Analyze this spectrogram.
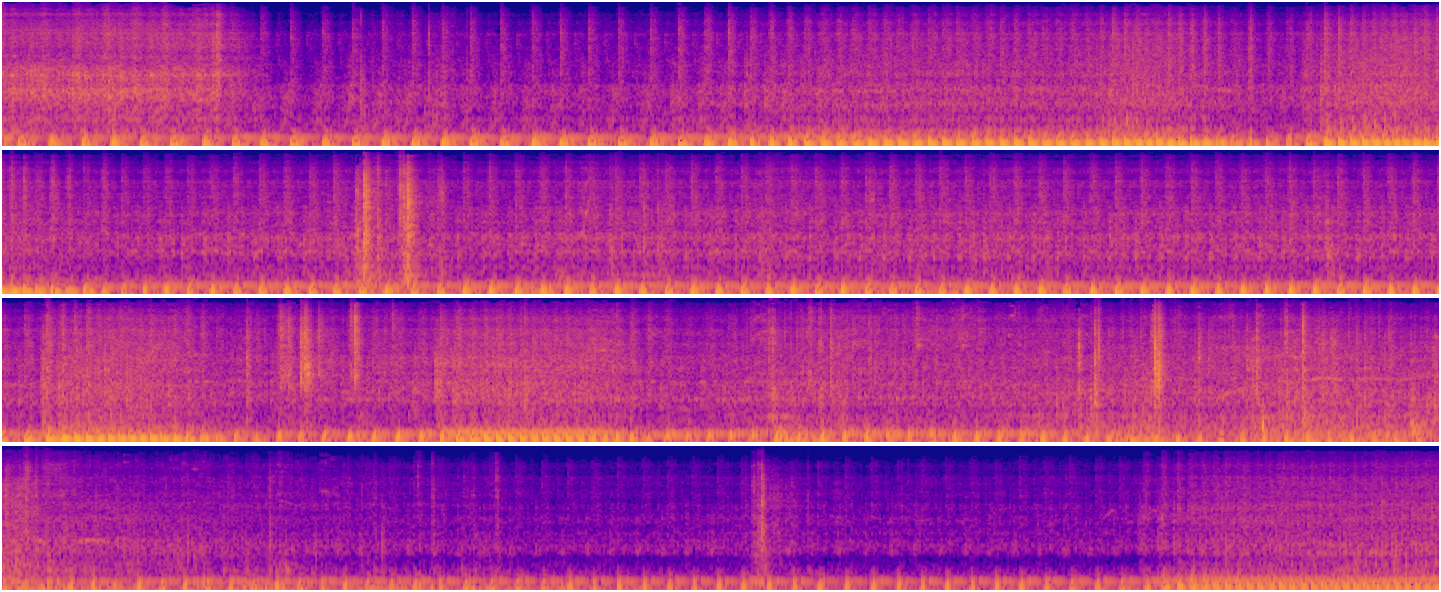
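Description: Four-wheeler (ATV) engine idling with an even low pulse, revved briefly several times, with a few sharp knocks and clatters over it.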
